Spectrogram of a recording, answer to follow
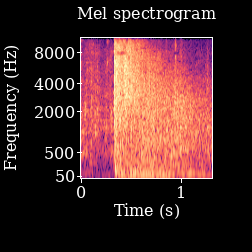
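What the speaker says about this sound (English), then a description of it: "The cannon is the first shot to fire in the Battle of Salvador." A sudden loud cannon blast in the strategy game Civilization 6 Gathering Storm during a battle, a sharp boom followed by sustained rumbling battle noise.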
